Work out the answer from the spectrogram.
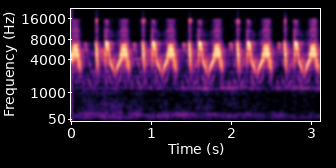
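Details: Bar-winged prinia, sung to rouse a flagging bird: loud, shrill notes that dip and rise sharply, repeated about twice per second with an even beat, and a faint steady hum beneath.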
